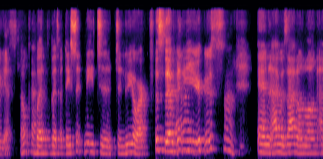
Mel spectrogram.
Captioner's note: laughs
